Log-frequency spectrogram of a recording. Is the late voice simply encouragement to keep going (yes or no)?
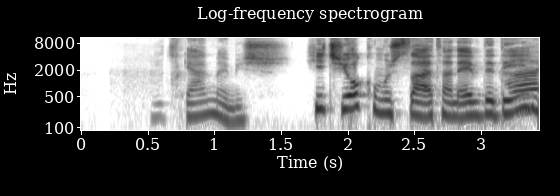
no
